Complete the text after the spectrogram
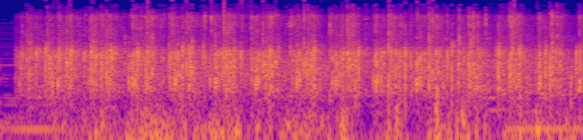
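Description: Steady, dense applause from many people clapping at once on balconies, a continuous crackling wash that holds at an even level throughout, with no voices standing out.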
